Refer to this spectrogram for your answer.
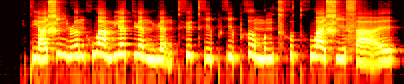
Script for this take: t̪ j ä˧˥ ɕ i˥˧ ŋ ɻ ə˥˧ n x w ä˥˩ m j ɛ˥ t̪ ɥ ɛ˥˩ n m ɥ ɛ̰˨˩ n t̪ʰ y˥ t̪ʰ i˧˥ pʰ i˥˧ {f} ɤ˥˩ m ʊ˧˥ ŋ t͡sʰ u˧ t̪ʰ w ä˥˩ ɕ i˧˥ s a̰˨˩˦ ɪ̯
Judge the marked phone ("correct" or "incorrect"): incorrect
